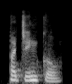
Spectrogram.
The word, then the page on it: pachinko: Indian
